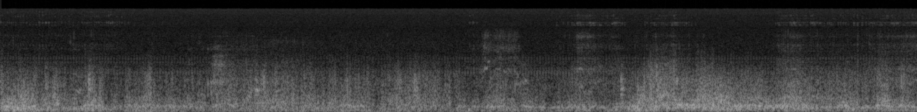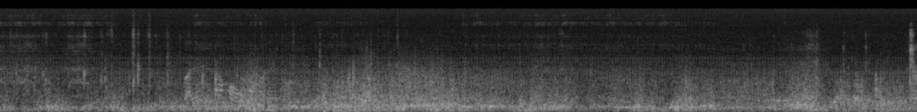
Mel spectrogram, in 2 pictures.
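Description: Steady rumbling wind and water noise on an open-air camera microphone out on choppy sea from a small boat, rising and falling in level, with indistinct muffled voices.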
